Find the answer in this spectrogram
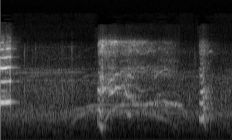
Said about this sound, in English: There's a gorgeous large diamond ring on the big screen. All the women in the crowd squeal.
